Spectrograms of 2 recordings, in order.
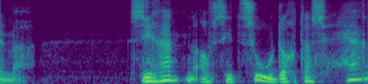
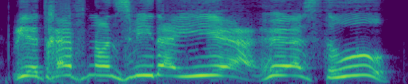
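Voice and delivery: high, raised voice; calling out; 4 dB louder than usual. A narrator's reading. Harry gives Hermine the meeting place, calling high. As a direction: make sure they hear you through a door.

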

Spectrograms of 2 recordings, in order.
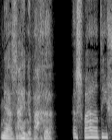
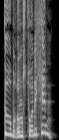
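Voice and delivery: high, chirpy little imp; 11 semitones higher than usual. Acted. Imp soothes the angry Mumm, high and chirpy. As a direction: pipe it up high like a tiny helpful imp. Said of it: "antwortete der Kobold".

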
